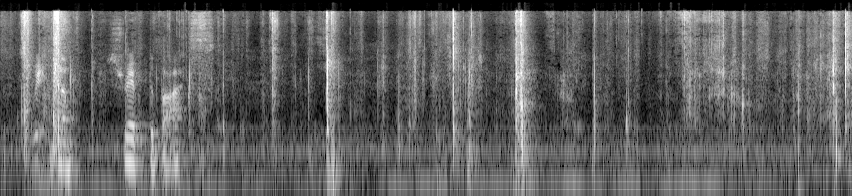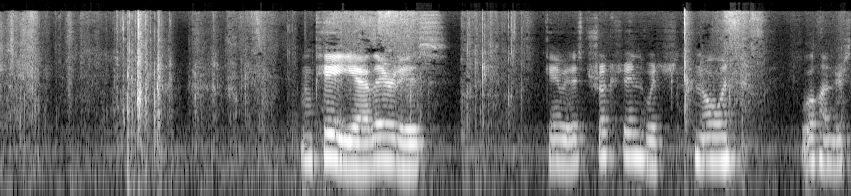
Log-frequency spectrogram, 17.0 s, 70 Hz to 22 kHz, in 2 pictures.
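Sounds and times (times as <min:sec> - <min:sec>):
packaging crinkling: 0:01.7 - 0:11.4.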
